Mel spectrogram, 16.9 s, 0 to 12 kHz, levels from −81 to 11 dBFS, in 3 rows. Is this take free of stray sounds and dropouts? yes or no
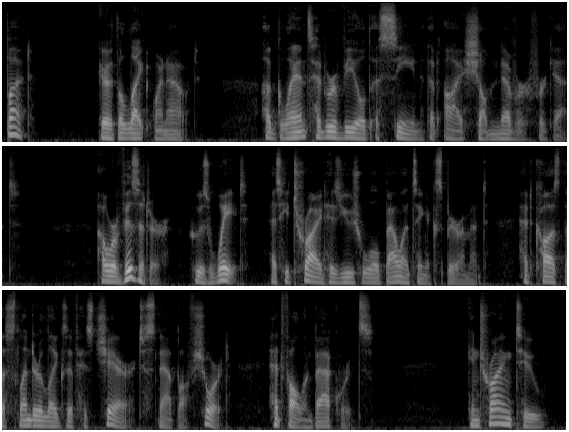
yes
